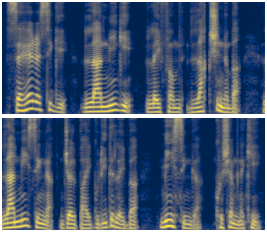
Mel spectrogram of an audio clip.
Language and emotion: Manipuri, neutral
